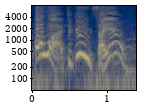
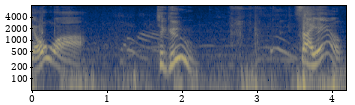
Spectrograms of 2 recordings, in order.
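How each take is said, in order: First: Magic words said quicker, run together; faster. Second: Slow magic words. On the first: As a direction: rattle "Oh-wah, to goo, Siam" off faster. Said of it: "Now say faster". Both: Shown as a demonstration.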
